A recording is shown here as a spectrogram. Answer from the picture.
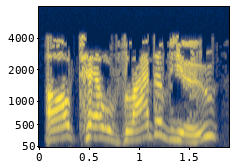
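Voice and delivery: high, slow mock scream; screamed threat. A narrator's reading. Captive threatening to tell on vampire, restrained scream. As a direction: cry it out high without full volume. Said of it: "Perdita screamed in Agnes's voice".

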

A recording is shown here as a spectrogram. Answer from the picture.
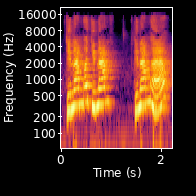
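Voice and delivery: grandma calling to a figure at the window, puzzled; calling out unsure. Retold or imitated. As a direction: call out to a shape at the window.

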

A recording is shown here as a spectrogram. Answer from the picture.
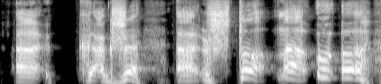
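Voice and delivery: high frightened stammer; terrified mumbling. Acted. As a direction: babble in terror, teeth chattering. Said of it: "невнятное бормотание наряду со стуком зубов".

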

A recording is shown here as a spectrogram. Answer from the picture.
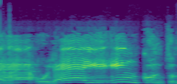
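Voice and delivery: "هؤلاء إن كنتم" with the hamza of "إن" eased, slow; softened hamza demo. Shown as a demonstration. Teacher demonstrating eased hamza on "هؤلاء إن كنتم" to students. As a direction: ease the hamza in "إن" gently, drawn out. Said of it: "اسمع كده".

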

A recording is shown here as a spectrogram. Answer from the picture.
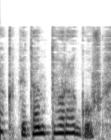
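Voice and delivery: usual speaking voice

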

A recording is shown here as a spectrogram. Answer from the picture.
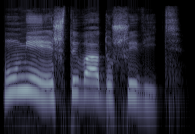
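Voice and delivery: ordinary delivery

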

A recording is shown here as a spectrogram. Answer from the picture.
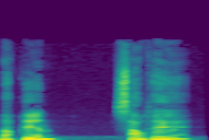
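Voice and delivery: high, anxious call to an uncle; alarmed question. Acted. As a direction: call out in worried alarm, pitched well up. Woman calls to stunned old man.

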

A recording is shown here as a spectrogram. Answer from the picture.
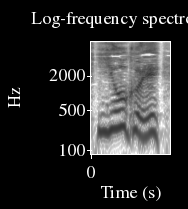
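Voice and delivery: high, loud cry of fright; panicked shout. A narrator's reading. Terrified woman fleeing the toilet, high panicked shout. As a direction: shout the alarm as you bolt. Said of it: "大叫着往外跑".

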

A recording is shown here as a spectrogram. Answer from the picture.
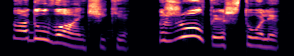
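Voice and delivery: mock the word одуванчики, high and loud; a woman mocking her suitor's compliment, scornful; mocking echo. Lyuda mocks compliment.

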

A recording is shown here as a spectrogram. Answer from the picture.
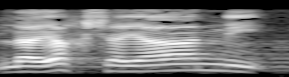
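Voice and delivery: teacher's slow model of لا يخشيان for a student; slow model answer. Shown as a demonstration. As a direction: stress لا in لا يخشيان and draw the phrase out very slowly. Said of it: "أبا المنذر".

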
